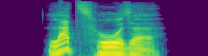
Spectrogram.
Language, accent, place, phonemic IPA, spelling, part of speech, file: German, Germany, Berlin, /ˈlatsˌhoːzə/, Latzhose, noun, De-Latzhose.ogg
- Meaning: overalls (loose fitting pants with cross-straps and bib)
